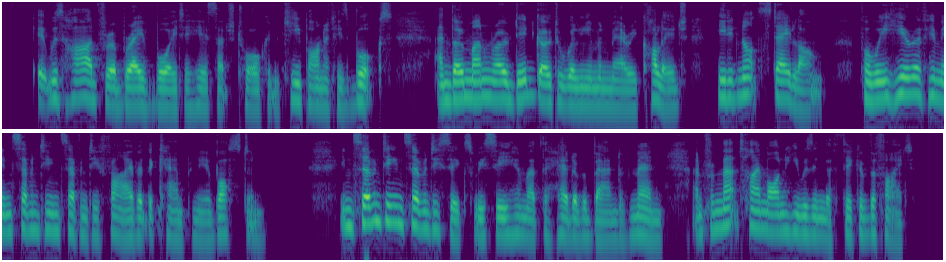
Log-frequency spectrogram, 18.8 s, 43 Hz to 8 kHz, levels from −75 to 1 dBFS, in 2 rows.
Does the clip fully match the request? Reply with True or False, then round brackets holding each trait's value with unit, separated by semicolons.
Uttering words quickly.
True (240 wpm)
